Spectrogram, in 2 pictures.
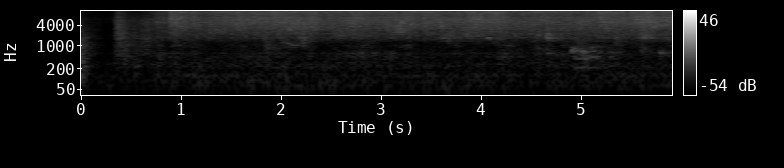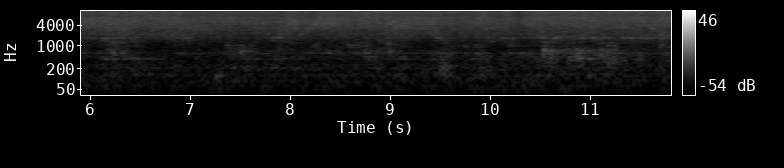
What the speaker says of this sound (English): I do need to wash my hands though.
